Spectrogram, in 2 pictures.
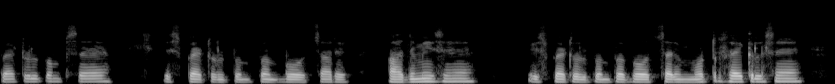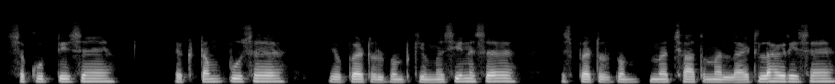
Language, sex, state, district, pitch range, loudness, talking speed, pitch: Marwari, male, Rajasthan, Churu, 120-135 Hz, -21 LUFS, 135 wpm, 125 Hz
